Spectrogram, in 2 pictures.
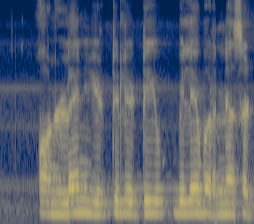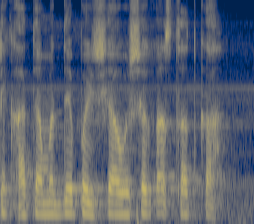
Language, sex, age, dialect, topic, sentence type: Marathi, male, 25-30, Standard Marathi, banking, question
